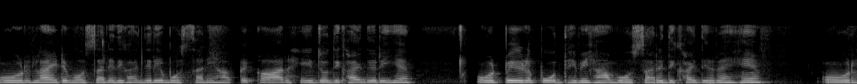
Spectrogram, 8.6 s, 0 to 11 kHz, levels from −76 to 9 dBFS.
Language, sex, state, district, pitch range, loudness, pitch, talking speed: Hindi, female, Uttar Pradesh, Ghazipur, 225-235 Hz, -27 LUFS, 230 Hz, 215 wpm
